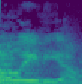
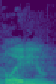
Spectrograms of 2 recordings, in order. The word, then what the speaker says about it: Palladium: Palladium. Yes, there you go. Yes? I was like trying to say, you're like listening to the way I was enunciating. Palladium. Palladium.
